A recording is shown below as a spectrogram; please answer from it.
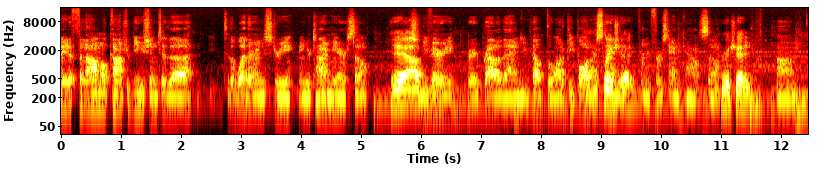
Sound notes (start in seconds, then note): none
